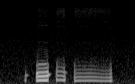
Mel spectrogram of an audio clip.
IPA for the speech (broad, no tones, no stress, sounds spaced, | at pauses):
ʔ o ʔ ɔ̤ ʔ ɔ̤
